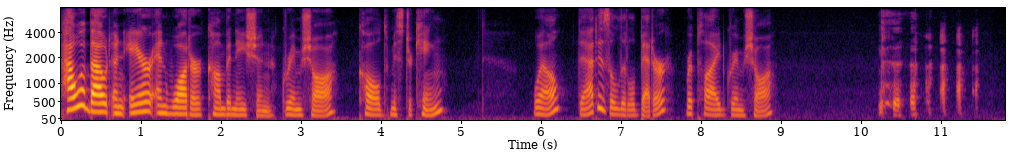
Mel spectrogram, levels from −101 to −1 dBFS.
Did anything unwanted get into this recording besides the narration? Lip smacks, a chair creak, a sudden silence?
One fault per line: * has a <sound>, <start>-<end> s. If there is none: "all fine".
* has a laugh, 10.2-11.5 s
